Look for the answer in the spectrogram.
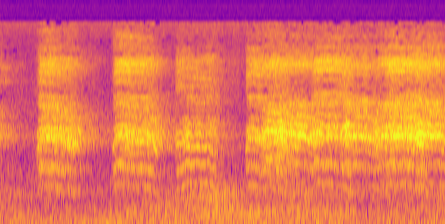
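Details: Fighting common ravens: several drawn-out, raspy, grating calls, some long and continuous, others broken into short harsh bursts, over a low background rumble.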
